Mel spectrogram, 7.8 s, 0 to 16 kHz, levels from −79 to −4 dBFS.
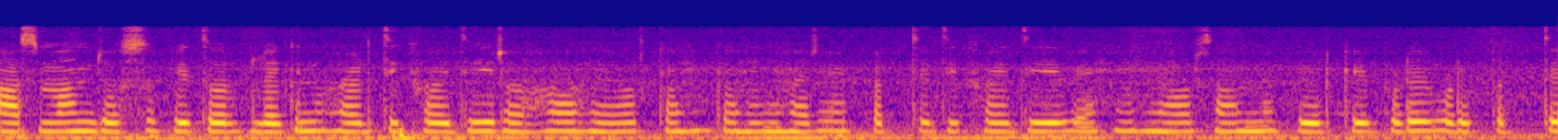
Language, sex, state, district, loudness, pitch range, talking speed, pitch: Hindi, female, Himachal Pradesh, Shimla, -15 LUFS, 230-240 Hz, 200 wpm, 235 Hz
